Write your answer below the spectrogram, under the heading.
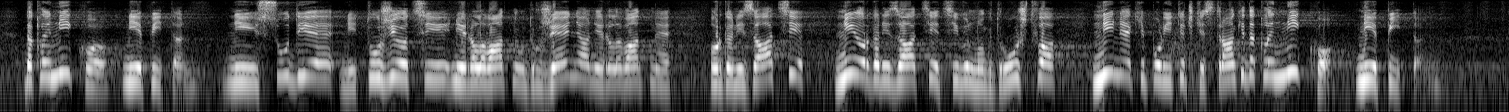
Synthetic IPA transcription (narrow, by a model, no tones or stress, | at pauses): d̪akle̞nikʰo̞nije̞piːt̪anː | isud̪ijenit̪uʒio̞t̪siniɾe̞le̞ʋant̪naud̪ɾuʒeːɲaniɾele̞ʋant̪ne̞ | oɾɡanizaːt̪sije̞ | nioɾɡanizaːt̪sije̞t̪siʋilˠnoɡd̪ɾuːʂt̪ʋanineke̞po̞lit̪it͡ʂke̞st̪ɾaŋke̞d̪akle̞nikʰo̞ | nije̞piːt̪a̰n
